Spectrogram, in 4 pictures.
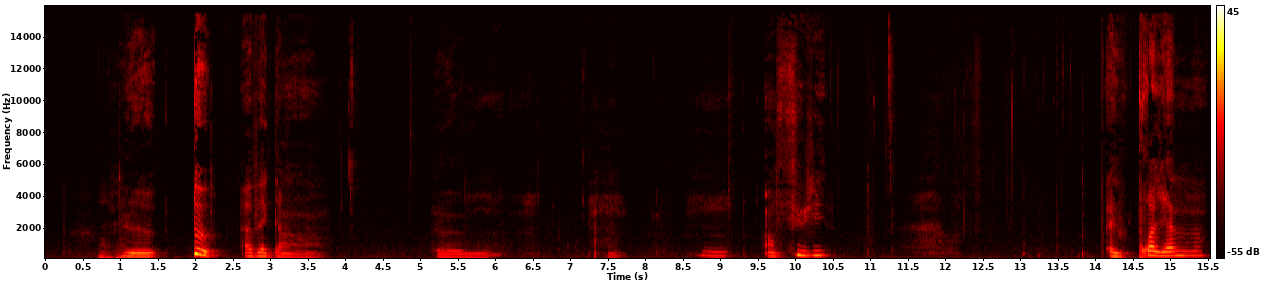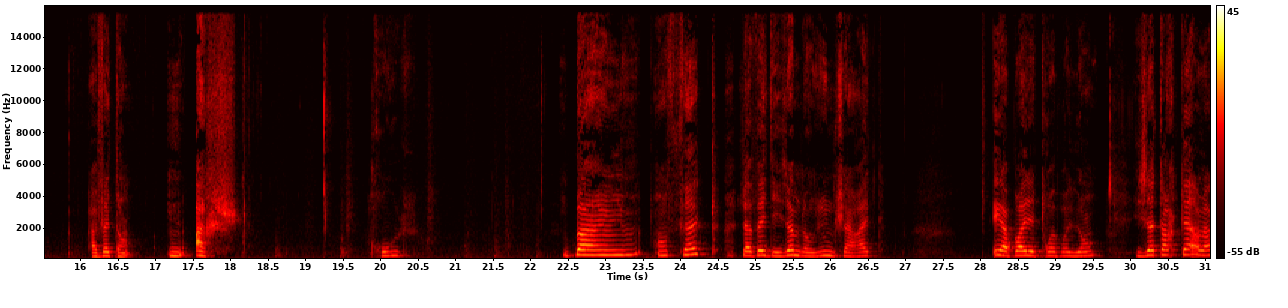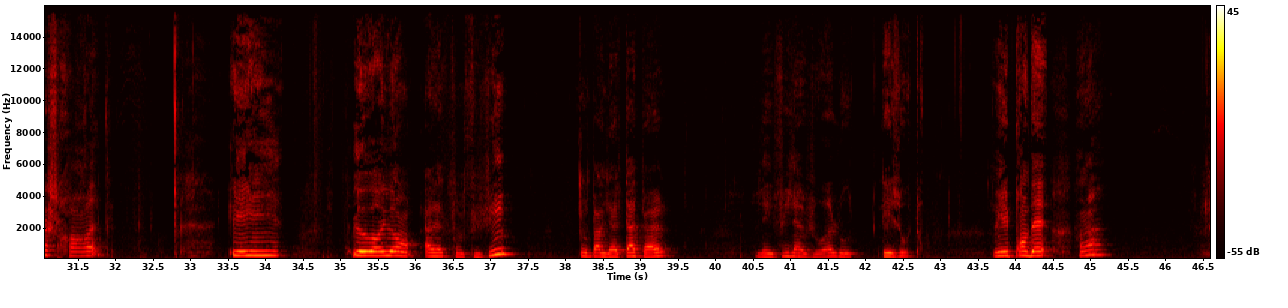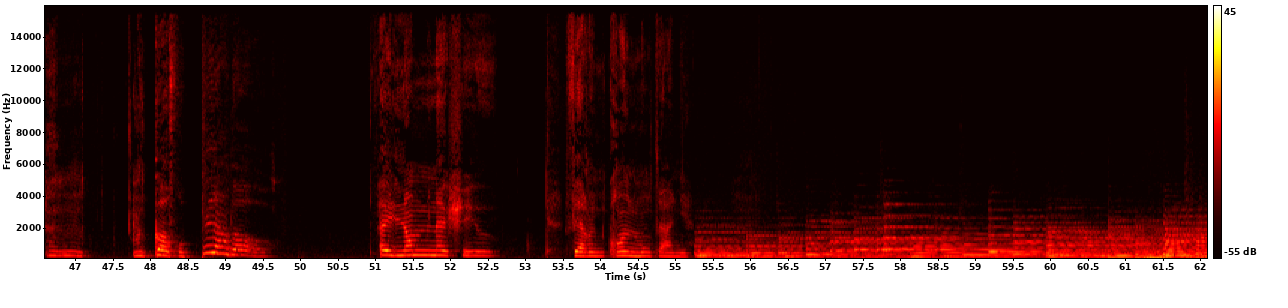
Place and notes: Félix prend son petit-déjeuner et se raconte...
5 July, 19:05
